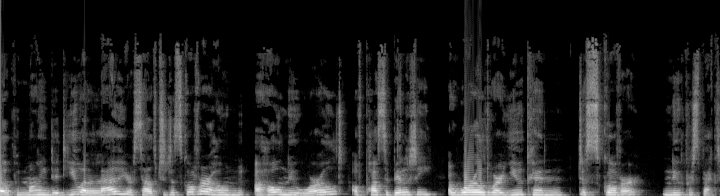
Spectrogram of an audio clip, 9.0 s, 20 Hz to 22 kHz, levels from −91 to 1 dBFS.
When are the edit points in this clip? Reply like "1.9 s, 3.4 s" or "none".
4.3 s, 5.5 s, 7.2 s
